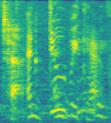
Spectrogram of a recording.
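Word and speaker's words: Teck: Echo Gregory Gregory Tech it's technically spelled te c k okay but it's pronounced Tech so it's like an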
